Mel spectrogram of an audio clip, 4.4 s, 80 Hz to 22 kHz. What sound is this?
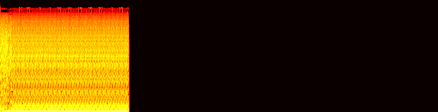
This sound was made by looping a snare and speeding it up to make a pitch, bc pitch is allegedly just fast rhythm.
I made this on July 18 2019 and then forgot about it, so it might not have been a snare that I looped. But it was either a garageband default sound or something I recorded.
Please show me anything you make w/ it!
buzz, bass, hard, snare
